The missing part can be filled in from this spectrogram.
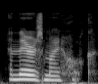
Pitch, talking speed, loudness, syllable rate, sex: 210 Hz, 305 wpm, -15 LUFS, 7.4 syllables/s, female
